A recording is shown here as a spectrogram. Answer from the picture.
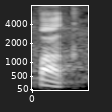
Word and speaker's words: Palk: जो पाल्क स्ट्रेट है, जिसको देखिए स्पेलिंग होता है PALK, लेकिन इसको बोलते हैं पाक, L इसमें साइलेंट होता है।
